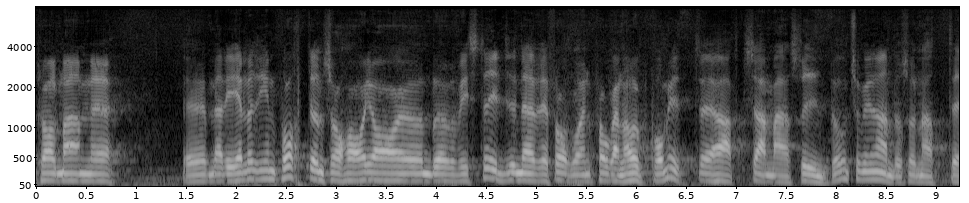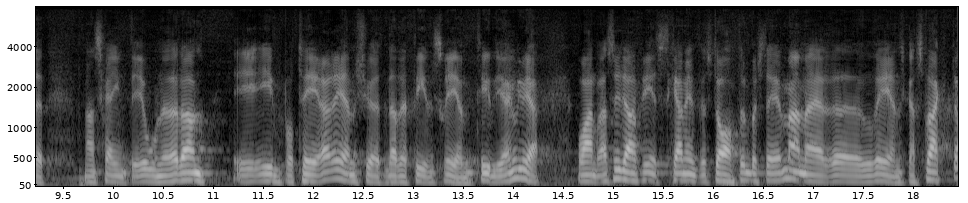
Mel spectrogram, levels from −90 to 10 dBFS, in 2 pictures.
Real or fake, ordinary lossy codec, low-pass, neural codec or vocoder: fake; none; none; codec, 16 kHz, 2 kbps, X-Codec, HuBERT features, trained on general audio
